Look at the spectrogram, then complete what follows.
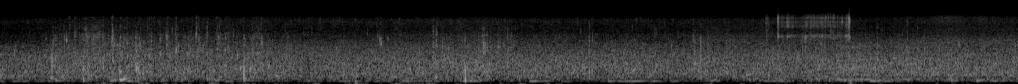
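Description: Trout stream water running steadily over rocks, with a brief high hiss about eight seconds in.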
